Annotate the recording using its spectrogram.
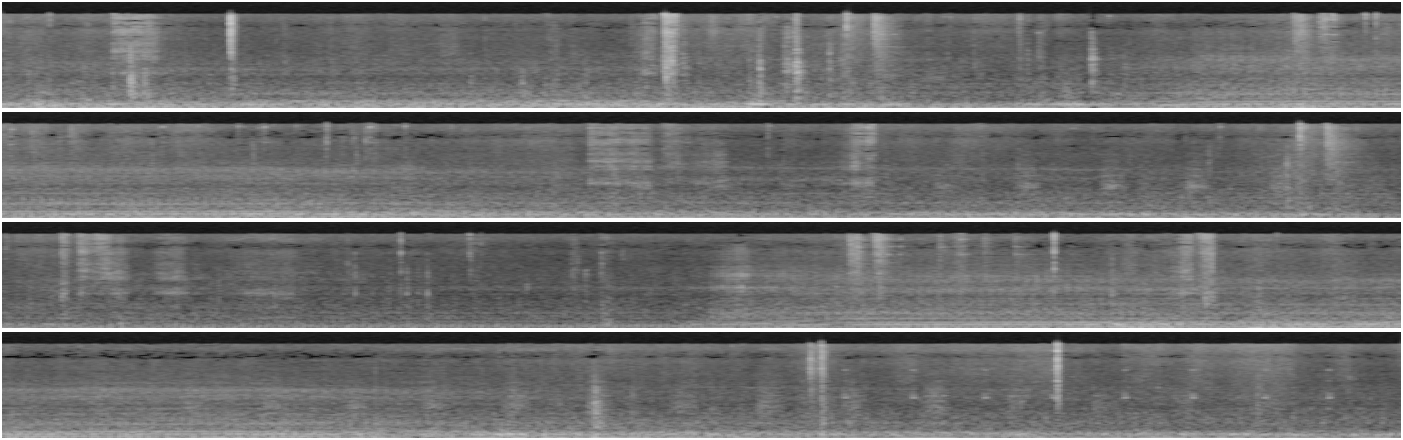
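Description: A car engine hums steadily from inside the car, rising and falling in pitch.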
